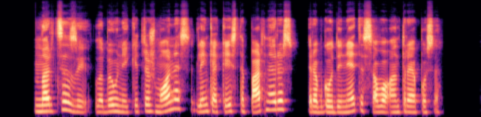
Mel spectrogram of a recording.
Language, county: Lithuanian, Vilnius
